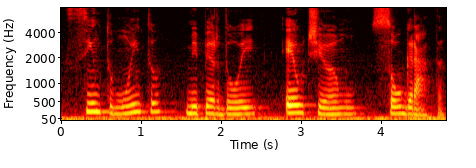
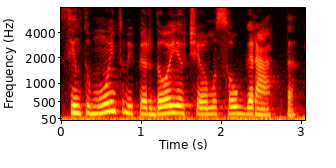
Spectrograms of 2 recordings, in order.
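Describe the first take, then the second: First: The phrases are spoken more slowly and deliberately. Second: The phrases are spoken at a normal, quicker pace.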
